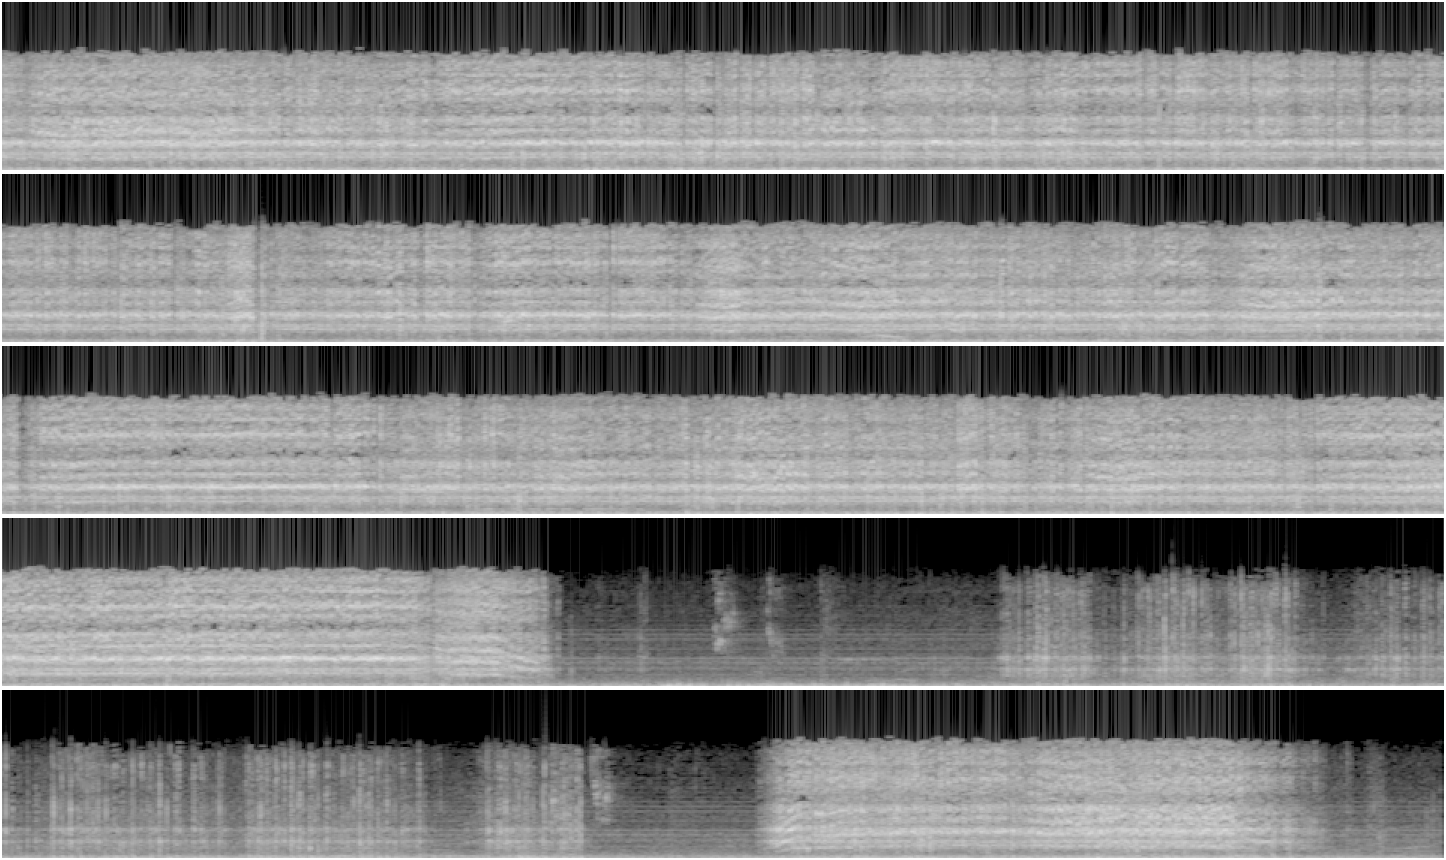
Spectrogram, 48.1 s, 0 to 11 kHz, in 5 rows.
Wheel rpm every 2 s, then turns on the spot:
230, 230, 230, 230, 230, 230, 230, 230, 230, 230, 230, 230, 230, 230, 210, 220, 50, 10, 20, 20, 20, 30, 210, 100.
32-42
